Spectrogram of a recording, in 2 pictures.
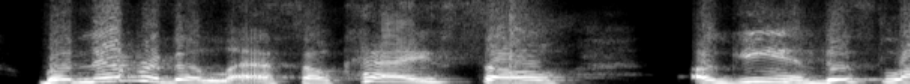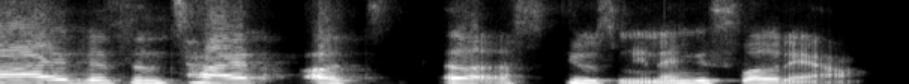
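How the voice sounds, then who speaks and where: Lively intonation marks a woman's high voice as she talks at a moderate speed. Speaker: business coach. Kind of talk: live stream motivational talk. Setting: Facebook Live video. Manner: stumbling over words.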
